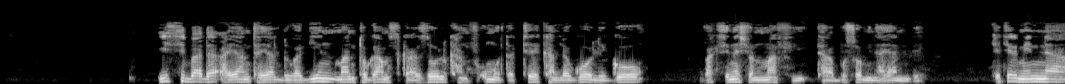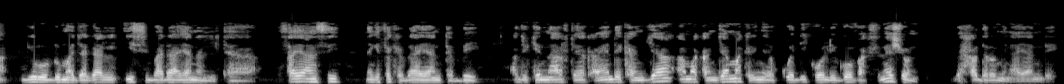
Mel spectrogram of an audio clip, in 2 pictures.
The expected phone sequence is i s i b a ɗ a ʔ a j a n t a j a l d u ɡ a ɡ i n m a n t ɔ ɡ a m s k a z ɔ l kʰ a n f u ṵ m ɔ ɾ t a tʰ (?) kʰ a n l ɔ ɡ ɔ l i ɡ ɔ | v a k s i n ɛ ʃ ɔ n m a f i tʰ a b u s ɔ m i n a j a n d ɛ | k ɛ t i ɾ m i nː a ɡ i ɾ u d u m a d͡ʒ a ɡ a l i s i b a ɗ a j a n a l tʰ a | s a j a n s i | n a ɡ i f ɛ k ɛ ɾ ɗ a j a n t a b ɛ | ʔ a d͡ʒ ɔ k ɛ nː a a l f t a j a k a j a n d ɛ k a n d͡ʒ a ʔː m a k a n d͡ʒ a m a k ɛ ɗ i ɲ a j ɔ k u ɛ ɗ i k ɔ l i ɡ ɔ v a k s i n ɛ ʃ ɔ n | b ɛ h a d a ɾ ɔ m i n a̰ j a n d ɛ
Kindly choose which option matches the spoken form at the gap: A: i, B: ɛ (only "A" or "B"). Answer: B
